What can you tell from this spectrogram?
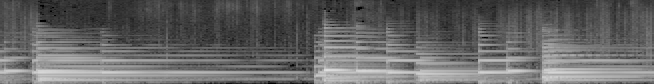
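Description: Background music of slow keyboard chords. One chord is held and fades for nearly three seconds, then three more chords are struck about a second apart.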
